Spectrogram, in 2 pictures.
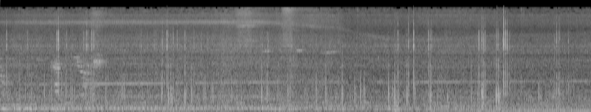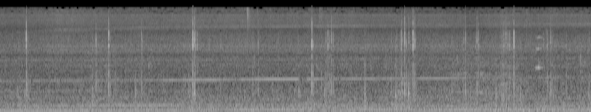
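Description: Wheels click and knock over rail joints.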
